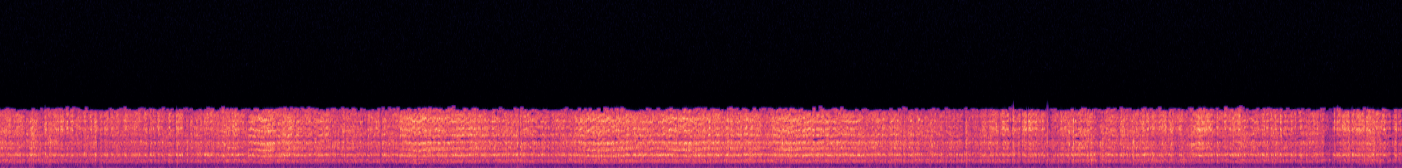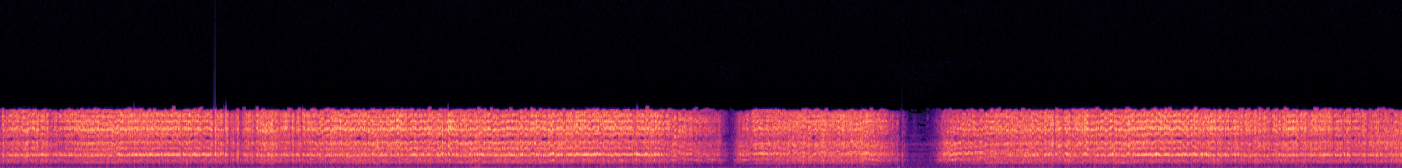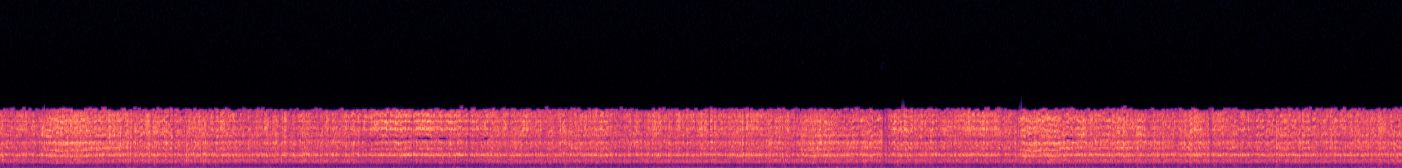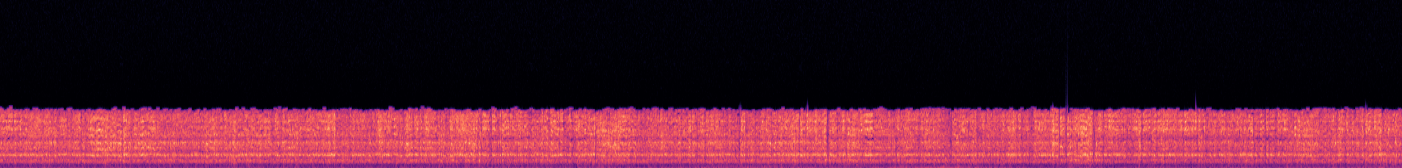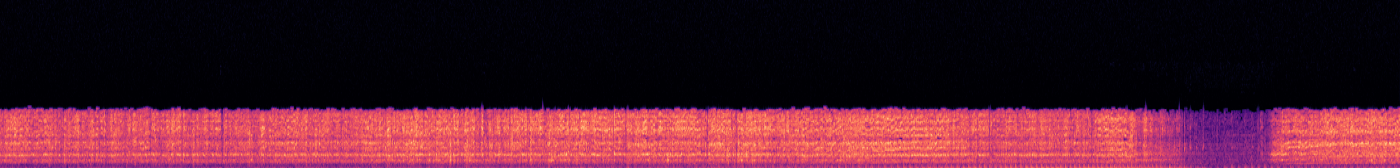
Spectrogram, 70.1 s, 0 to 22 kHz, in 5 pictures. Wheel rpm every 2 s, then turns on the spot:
230, 230, 230, 230, 230, 230, 230, 230, 230, 220, 160, 120, 200, 230, 230, 230, 230, 230, 230, 230, 240, 230, 230, 230, 230, 240, 230, 230, 230, 230, 230, 230, 220, 190, 100.
none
